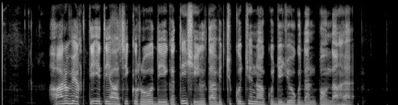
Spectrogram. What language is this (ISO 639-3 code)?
pan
